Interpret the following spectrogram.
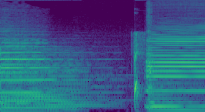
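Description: Cartoon soundtrack music fades out, then a short, loud, falling 'plop' sound effect is heard about halfway through, and a new music cue starts straight after it.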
